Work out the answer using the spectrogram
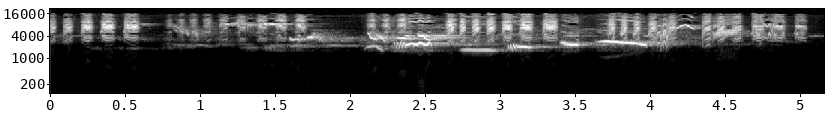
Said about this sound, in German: Jetzt, damit sich eure Ohren noch ein bisschen entspannen können, Vogelgezwitscher.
